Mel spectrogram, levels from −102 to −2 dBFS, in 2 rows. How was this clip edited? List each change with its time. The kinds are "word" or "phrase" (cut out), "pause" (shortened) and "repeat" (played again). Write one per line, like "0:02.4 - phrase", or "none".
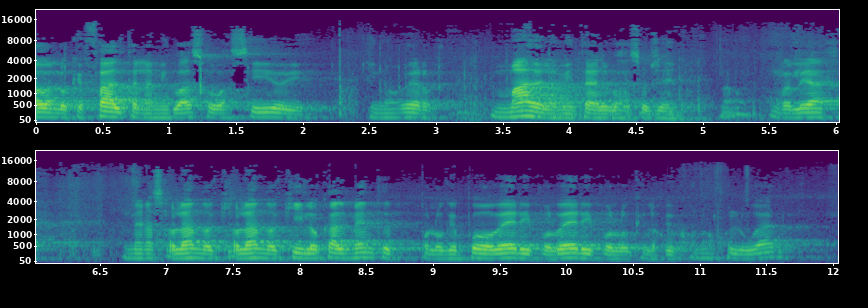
0:01.0 - word
0:02.4 - pause
0:05.1 - pause
0:06.6 - pause
0:07.5 - repeat
0:09.9 - repeat
0:10.7 - word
